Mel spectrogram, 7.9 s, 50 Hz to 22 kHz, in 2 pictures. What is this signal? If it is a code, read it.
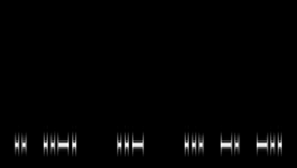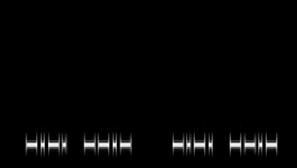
Morse code, heard as a keyed tone, about 25 wpm, spaced as for 20 wpm, 600 Hz. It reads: IF U SND CQ CQ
